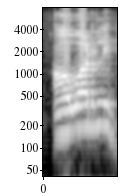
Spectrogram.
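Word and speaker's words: hourly: দেখো এইচ ও ইউ আর এল ওয়াই আওয়ারলি, এটা উচ্চারণ হচ্ছে আওয়ারলি। আমরা জানি এইচ এর উচ্চারণ হ হলে এ বসে, হ না হলে অ্যান বসে, এখানে উচ্চারণটা আওয়ারলি, তাই অ্যান বসছে।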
